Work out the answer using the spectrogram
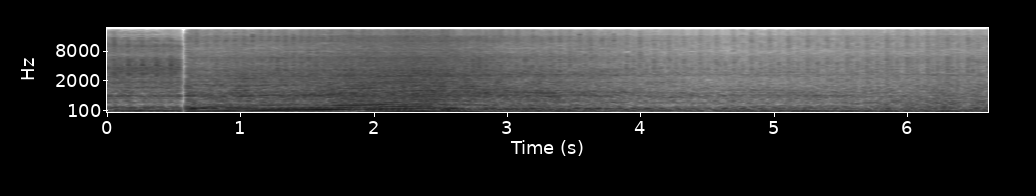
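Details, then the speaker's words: Triumph TR4A with twin SU HS6 carburettors after tuning: jets set flush with bridge, balance checked, Colortune flame blue throughout; revs rise and fall smoothly with no popping, spitting or hesitation, carbs sound balanced and crisp; normal running. "Okay, so I have both the carburetors tuned to where using the color tune, the flame is blue all the way through."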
